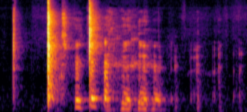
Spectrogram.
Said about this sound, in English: Let me smush some macaroni together to imitate the noises.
